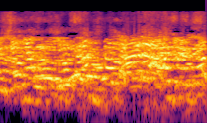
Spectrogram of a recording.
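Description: Several people talking loudly over one another in a heated argument.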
